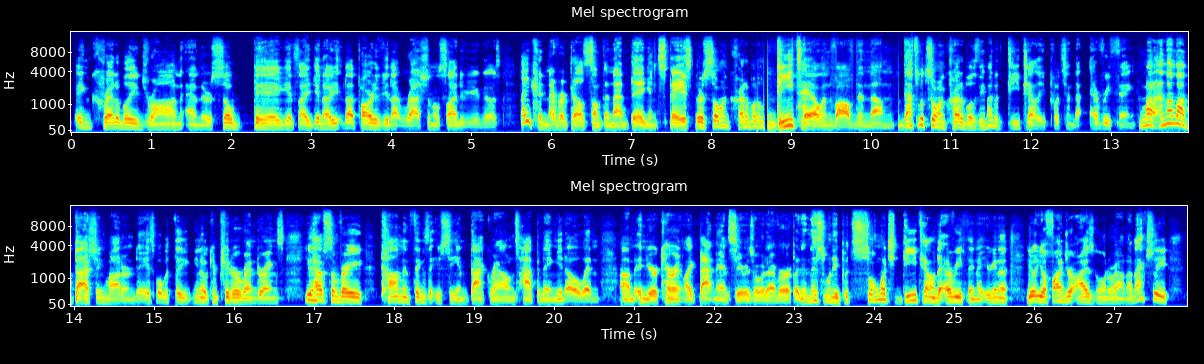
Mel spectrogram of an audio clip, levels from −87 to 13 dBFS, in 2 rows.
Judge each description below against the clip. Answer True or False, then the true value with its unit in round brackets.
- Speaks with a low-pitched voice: True (115 Hz)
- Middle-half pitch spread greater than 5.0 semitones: True (5.4 semitones)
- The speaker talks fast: True (235 wpm)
